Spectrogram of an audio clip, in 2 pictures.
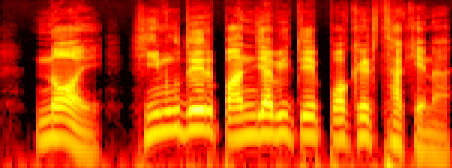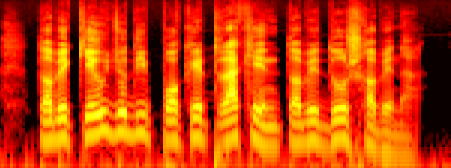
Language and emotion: Bengali, neutral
